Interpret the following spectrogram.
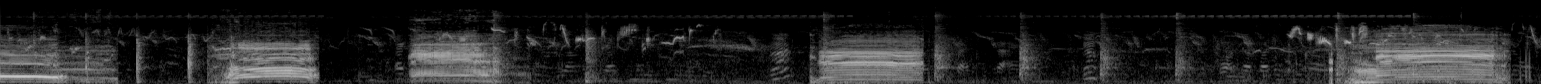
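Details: Cows roaming country roads call the herd home to the barn with four separate long moos, each about a second or more, spaced several seconds apart, with bird chirps and twitters in the gaps.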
